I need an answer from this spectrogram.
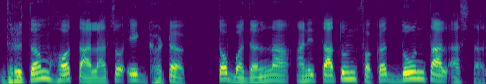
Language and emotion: Goan Konkani, neutral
